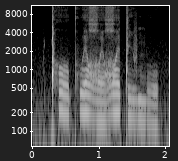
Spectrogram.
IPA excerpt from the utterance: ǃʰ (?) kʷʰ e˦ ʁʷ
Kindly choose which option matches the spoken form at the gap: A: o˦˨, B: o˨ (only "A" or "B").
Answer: A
